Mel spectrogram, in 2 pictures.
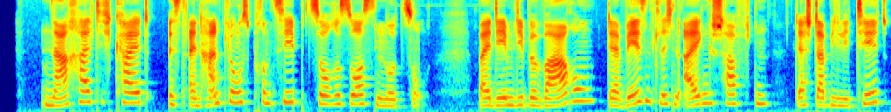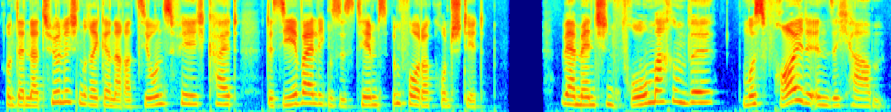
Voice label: female German

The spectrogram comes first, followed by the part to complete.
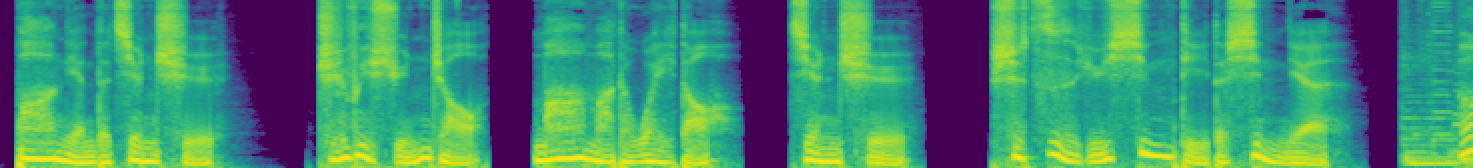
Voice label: male mandarin china

